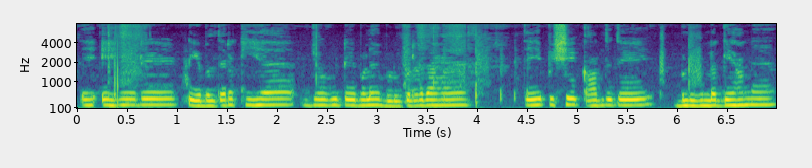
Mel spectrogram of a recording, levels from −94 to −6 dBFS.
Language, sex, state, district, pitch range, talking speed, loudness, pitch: Punjabi, male, Punjab, Kapurthala, 195-210 Hz, 165 wpm, -13 LUFS, 200 Hz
